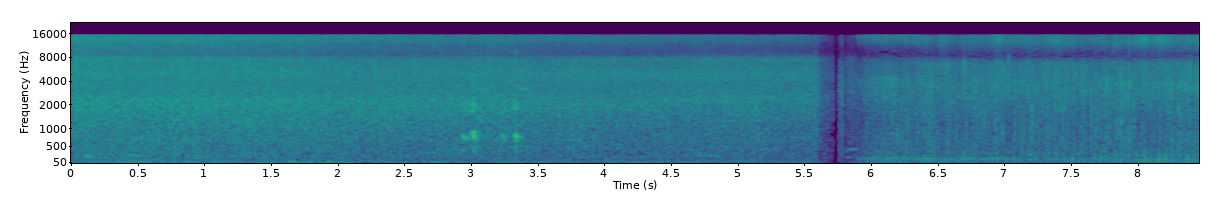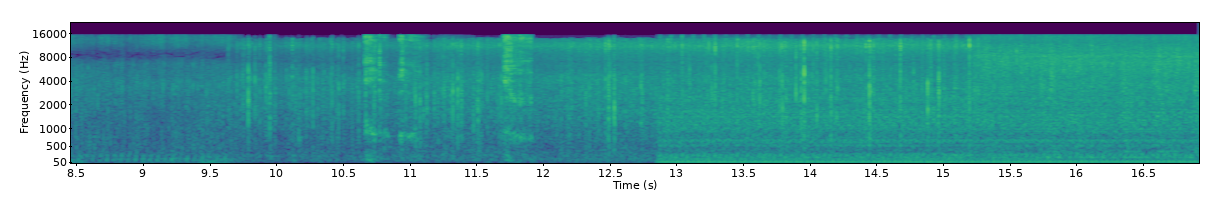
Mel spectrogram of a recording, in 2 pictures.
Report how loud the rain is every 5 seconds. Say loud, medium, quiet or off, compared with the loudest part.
medium, medium, loud, loud.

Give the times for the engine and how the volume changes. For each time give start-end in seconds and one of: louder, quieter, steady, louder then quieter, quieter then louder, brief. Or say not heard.
12.8-16.8 steady.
